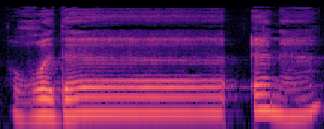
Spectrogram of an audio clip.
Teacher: لی فتاہ آتینا مد بدل دو حرکہ لمبا غداءنا حمزہ پر کٹ آف ساؤنڈ کلیئر ہو غداءنا لقد دال پر قلقلہ اور جب قلقلہ کریں تو صرف ٹچ کرنا ہے وہاں پر زور نہیں دینا.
